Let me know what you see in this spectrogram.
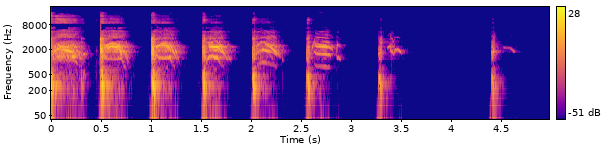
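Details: Sound-effect recording, acted: a run of about eight harsh coughs fading out, each with a whistling wheezy tone; wheezing cough.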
